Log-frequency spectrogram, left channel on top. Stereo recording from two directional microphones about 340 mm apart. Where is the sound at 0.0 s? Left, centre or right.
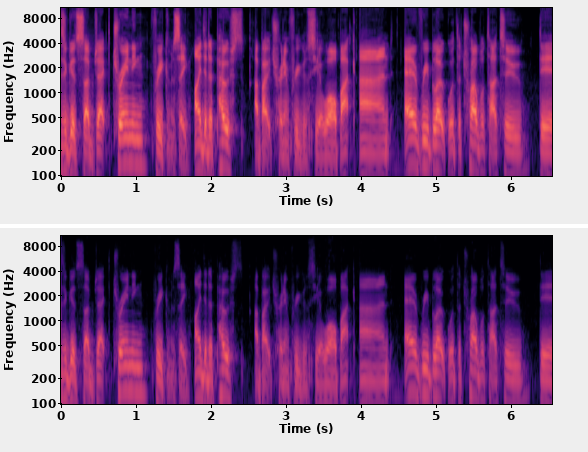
Centre.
